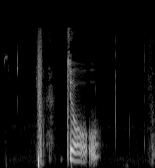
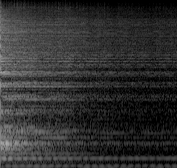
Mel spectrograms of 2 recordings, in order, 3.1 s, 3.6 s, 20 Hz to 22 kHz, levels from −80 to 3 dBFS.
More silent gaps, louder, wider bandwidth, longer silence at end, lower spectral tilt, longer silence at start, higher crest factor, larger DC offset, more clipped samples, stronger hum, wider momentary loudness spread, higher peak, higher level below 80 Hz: neither; first, -24 LUFS vs -30 LUFS; second, 11.5 kHz vs over 20 kHz; about the same, 0.05 s vs 0 s; first, -6 dB/octave vs 0.5 dB/octave; first, 0.75 s vs 0 s; second, 24 dB vs 32 dB; neither; neither; neither; first, 25 LU vs 17 LU; about the same, -2 dBFS vs 0 dBFS; first, -52 dBFS vs -60 dBFS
